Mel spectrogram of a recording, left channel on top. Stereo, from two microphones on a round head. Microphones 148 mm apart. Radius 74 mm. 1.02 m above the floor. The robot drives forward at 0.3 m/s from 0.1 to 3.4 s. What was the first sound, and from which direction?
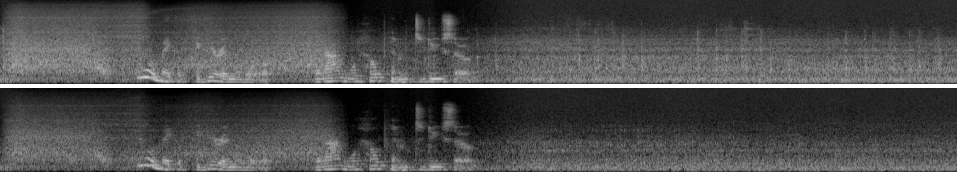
A woman speaking, 50° left (ahead or behind).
